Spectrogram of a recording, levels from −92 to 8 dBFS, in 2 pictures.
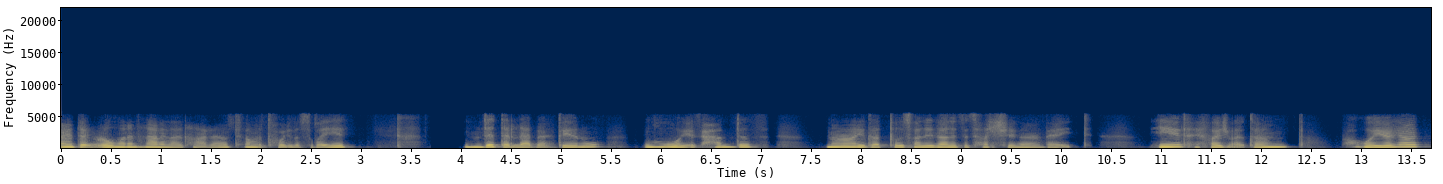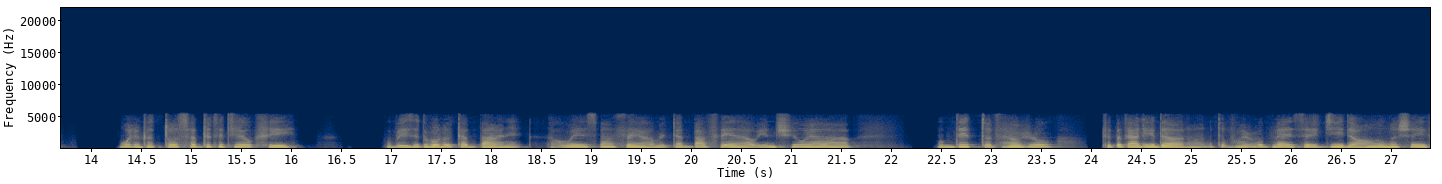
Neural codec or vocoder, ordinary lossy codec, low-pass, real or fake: codec, 16 kHz, 0.5 kbps, FunCodec, trained on Chinese and English, 25 frames a second; none; 5.4 kHz; fake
